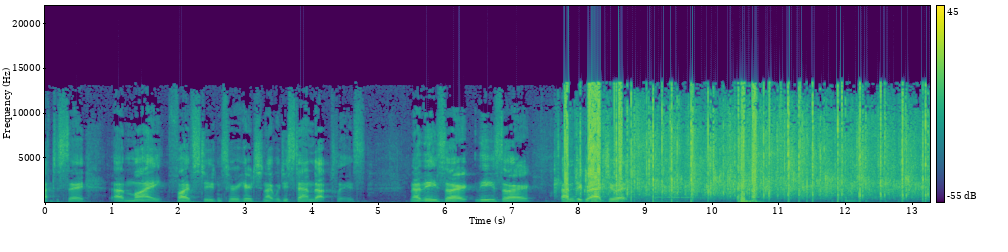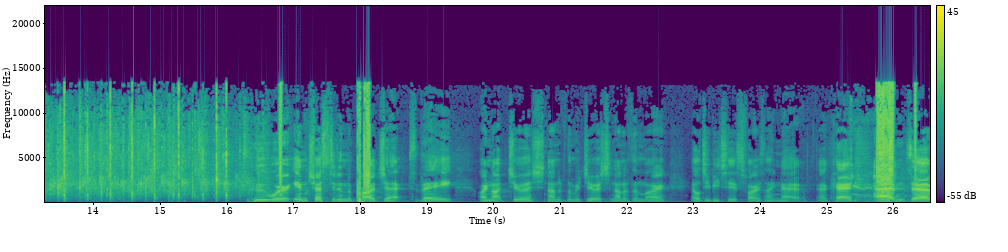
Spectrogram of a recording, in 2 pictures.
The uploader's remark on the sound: This podcast is a recording of the Q&A session that followed the film screening to mark the opening of the exhibition on 6 February 2014.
